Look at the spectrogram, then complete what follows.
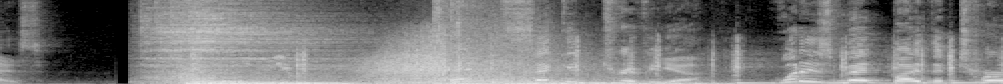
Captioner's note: voice-over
